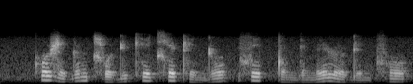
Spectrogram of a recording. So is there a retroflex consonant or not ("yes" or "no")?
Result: yes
